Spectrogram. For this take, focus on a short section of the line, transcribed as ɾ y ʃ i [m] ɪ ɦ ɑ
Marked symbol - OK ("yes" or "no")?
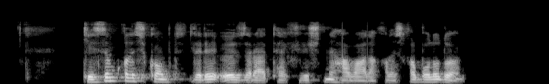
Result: no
